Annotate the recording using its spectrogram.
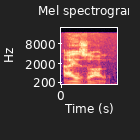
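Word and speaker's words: Aizawl: z over isol so you have to pronounce it as isol so state capital is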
